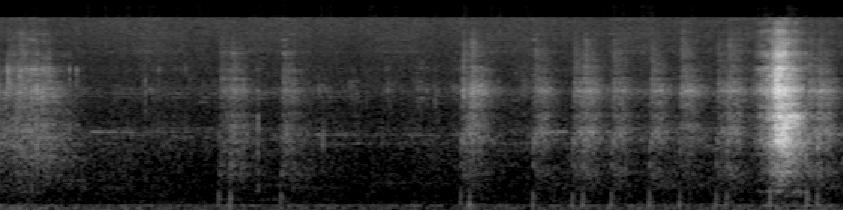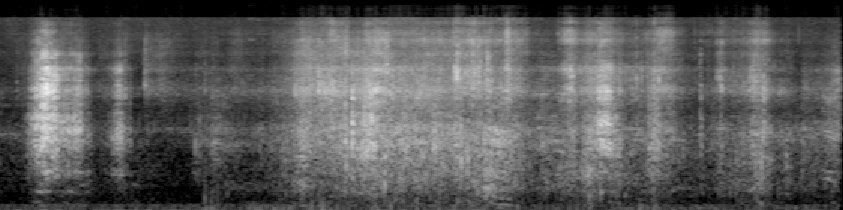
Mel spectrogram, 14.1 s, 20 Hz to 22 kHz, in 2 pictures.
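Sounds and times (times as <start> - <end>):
rustling in brush: 8.8 - 14.0
footsteps crunching dry leaves: 8.9 - 14.0.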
